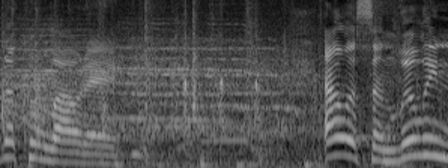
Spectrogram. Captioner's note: audience applauds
